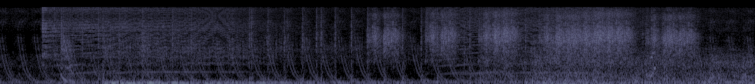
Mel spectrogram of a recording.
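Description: Explosions boom in the game.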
